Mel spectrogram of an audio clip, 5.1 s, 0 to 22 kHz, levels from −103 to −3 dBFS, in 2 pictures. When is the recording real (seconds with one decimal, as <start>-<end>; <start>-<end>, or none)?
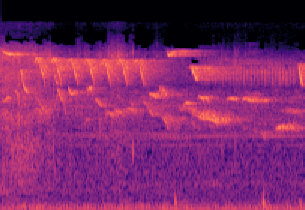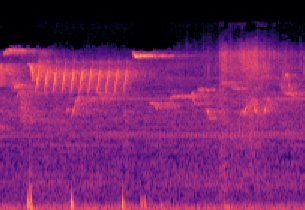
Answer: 0.0-5.1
